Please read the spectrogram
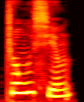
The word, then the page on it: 中型: zhōng xíng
